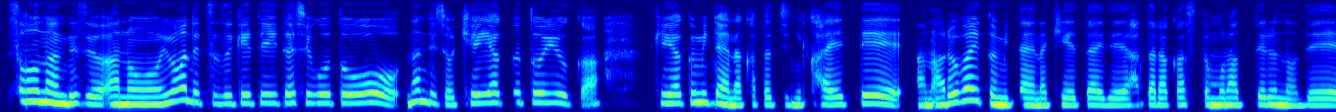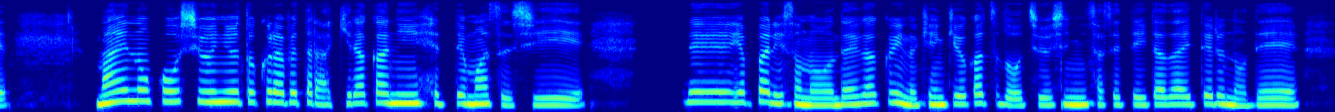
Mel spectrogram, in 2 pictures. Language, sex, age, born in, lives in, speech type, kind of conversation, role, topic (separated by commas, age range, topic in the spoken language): Japanese, female, 25-29, Japan, Japan, conversation, advice, user, 老後資金をまったく準備できていないことに不安を感じていますが、どうしたらよいですか？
